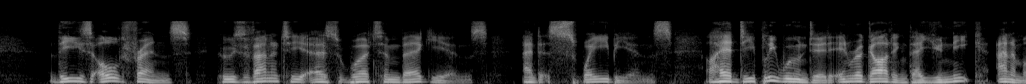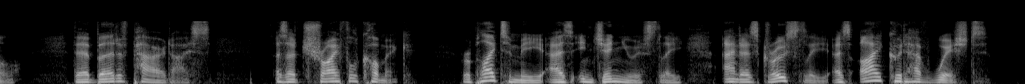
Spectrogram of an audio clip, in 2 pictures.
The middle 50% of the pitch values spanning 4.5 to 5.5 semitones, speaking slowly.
Yes: average, 4.9 semitones; slow, 115 wpm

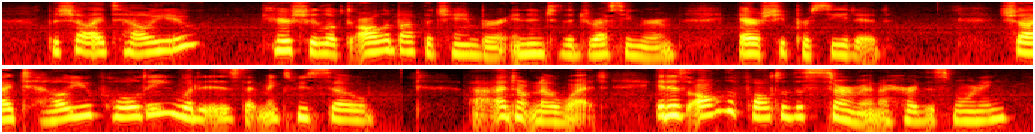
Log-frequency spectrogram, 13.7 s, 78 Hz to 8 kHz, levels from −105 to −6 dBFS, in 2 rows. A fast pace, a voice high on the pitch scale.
Yes: fast, 210 wpm; high, 205 Hz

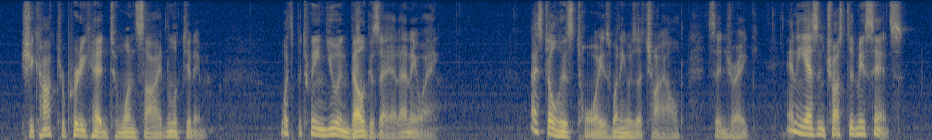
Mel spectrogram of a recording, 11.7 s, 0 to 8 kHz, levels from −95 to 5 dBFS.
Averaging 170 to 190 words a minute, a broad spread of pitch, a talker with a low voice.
Yes: average, 180 wpm; wide, 6.9 semitones; very low, 95 Hz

